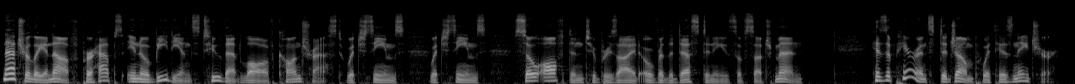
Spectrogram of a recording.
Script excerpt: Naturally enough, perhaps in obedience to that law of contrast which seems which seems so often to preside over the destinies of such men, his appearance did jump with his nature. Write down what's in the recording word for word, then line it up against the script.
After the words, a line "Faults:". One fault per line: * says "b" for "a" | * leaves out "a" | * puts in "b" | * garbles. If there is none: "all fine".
Naturally enough, perhaps in obedience to that law of contrast which seems which seems so often to preside over the destinies of such men, his appearance did jump with his nature.
Faults:
all fine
